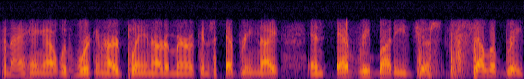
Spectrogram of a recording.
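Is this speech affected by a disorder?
No.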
